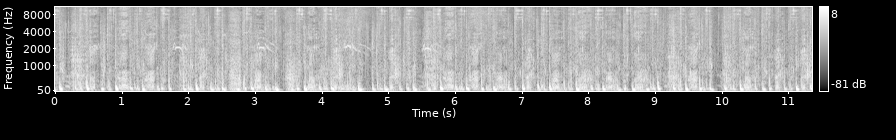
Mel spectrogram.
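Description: Horse hooves pound quickly on a dirt trail.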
